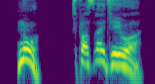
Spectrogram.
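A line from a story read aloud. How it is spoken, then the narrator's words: Exclaimed. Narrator (Russian): воскликнул кто-то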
